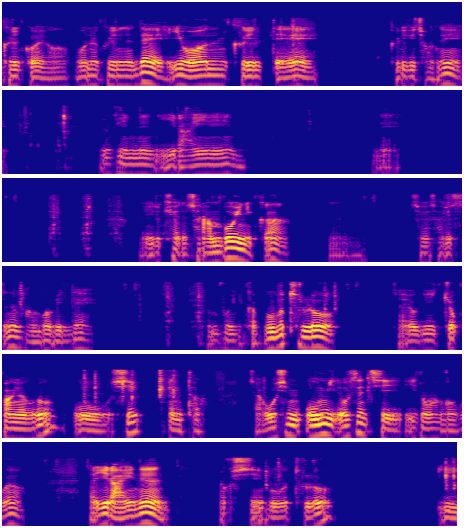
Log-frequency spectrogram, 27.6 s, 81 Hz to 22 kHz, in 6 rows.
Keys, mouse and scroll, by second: 2.6 space, 4.9 shift+middle click, 13.7 shift+middle click, 16.9 m, 18.8-20.0 typing, 21.7 space, 25.5 m, 27.1-27.5 typing.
